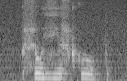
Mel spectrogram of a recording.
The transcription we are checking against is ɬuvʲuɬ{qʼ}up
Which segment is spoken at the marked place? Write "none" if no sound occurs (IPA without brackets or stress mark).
k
